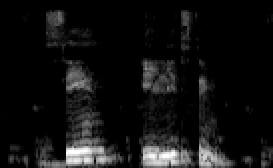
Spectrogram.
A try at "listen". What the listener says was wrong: Trate de no decir la T. Diga solo listen.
